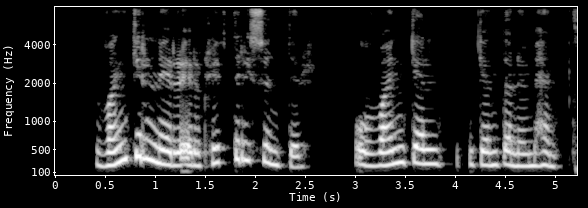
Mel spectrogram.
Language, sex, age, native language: Icelandic, female, 15, Icelandic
